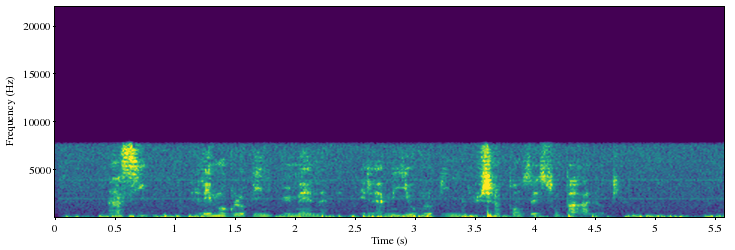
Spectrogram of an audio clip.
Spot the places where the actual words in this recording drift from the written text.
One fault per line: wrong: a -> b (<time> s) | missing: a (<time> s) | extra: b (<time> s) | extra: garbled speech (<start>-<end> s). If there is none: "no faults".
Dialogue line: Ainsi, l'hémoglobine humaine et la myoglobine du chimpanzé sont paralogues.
no faults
